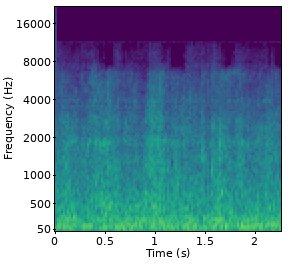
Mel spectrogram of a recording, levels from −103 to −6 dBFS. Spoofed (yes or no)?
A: yes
